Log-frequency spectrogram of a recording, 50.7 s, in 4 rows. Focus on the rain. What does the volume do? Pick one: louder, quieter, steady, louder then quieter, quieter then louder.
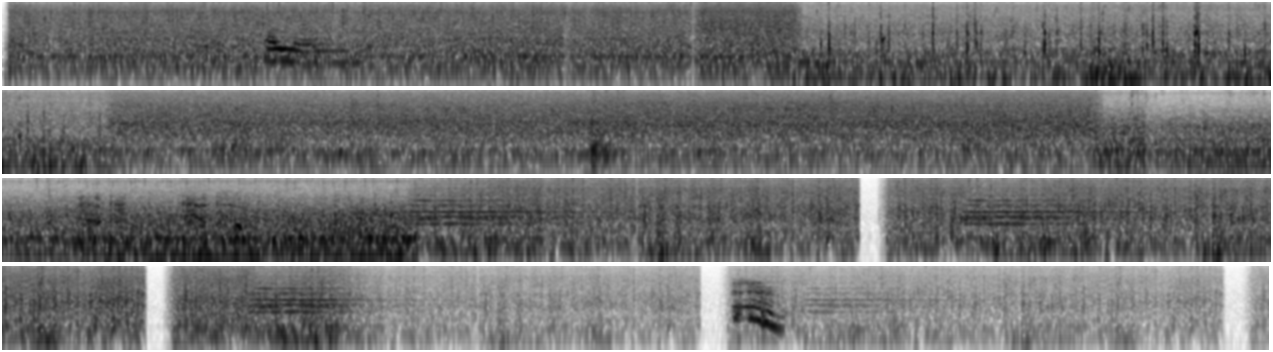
quieter.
